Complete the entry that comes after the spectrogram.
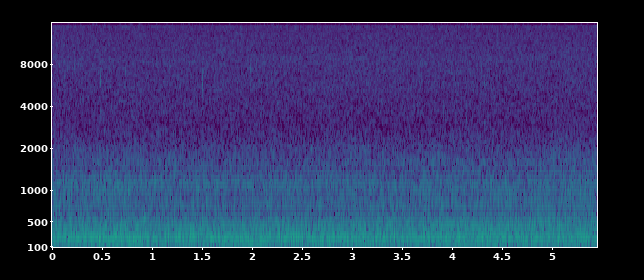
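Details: Steady rumbling drone like a distant aircraft or vehicle, without any clear animal call.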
